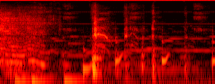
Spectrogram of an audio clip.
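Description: A man coughs into a cloth near the start, over background music: a repeating pattern of short notes with low bass notes beneath.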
